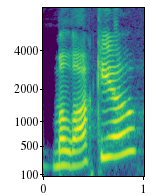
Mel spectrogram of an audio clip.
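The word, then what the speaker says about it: malocchio: um and of course the malio I'm totally americanizing that pronunciation but it's the evil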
